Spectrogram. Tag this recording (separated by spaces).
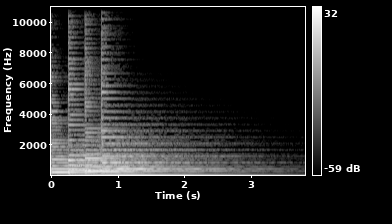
public bus announcement railway busses station airports railroad airport jingle sound transport transportation stations train trains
